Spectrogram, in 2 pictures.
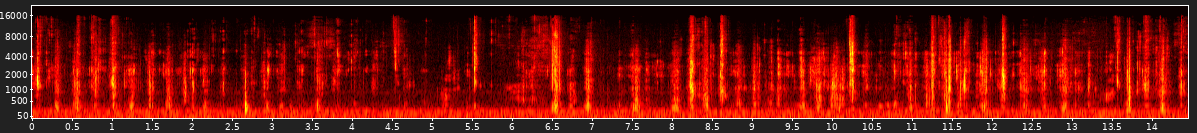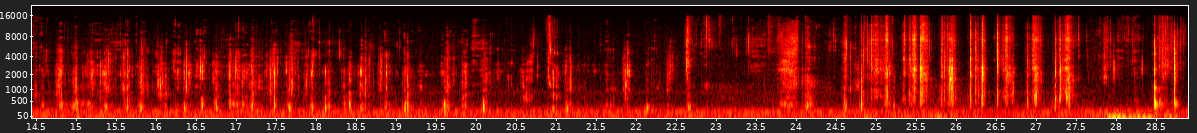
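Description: Close-miked chewing of marinated shrimp and rice, with many sharp, wet mouth clicks and smacks. The clicks come thickest near the end.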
